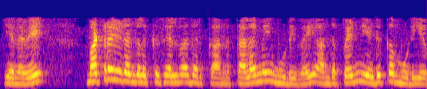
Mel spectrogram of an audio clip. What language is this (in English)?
Tamil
